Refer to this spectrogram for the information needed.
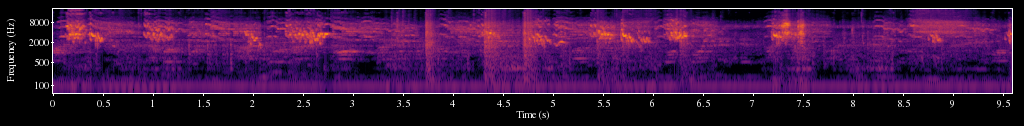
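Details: Budgerigars living in an aviary, singing and playing, produce a rolling chorus of high squawks and warbled chirps in repeated bursts over a constant low mechanical hum.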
